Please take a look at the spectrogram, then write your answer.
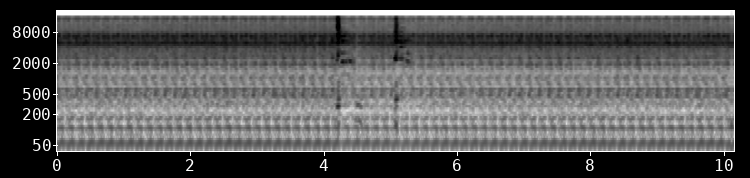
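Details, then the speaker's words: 2018 Peugeot 3008 diesel idle with a hard, regular knock under the clatter; injector one reads 1.17 versus about 0.78 on the other three, diagnosed as a fuel-system fault at injector one. "ah yung injector number one ang merong problemas kasi yung tatlo almost magkakaparehas sila"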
